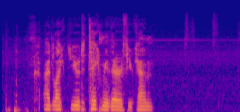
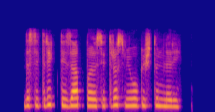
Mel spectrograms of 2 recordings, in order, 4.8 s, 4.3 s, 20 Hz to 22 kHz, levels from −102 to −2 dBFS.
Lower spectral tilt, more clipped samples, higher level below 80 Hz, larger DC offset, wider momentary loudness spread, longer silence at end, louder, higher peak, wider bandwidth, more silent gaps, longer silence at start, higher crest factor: first, -6 dB/octave vs -3 dB/octave; neither; first, -64 dBFS vs -82 dBFS; neither; first, 18 LU vs 10 LU; first, 1.75 s vs 0.75 s; second, -35 LUFS vs -25 LUFS; second, -18 dBFS vs -8 dBFS; first, 13 kHz vs 7.6 kHz; second, none vs 1.09-1.20 s, 1.67-1.72 s; second, 0.1 s vs 0.5 s; about the same, 20 dB vs 18 dB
